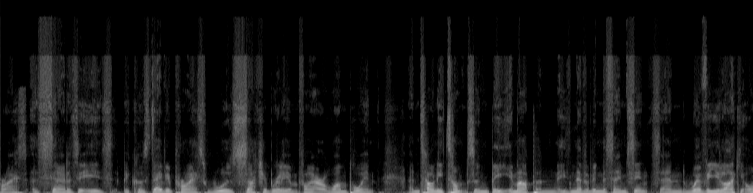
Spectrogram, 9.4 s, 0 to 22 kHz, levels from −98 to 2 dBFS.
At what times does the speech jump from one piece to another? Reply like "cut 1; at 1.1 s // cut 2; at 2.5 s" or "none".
cut 1; at 5.2 s // cut 2; at 6.1 s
